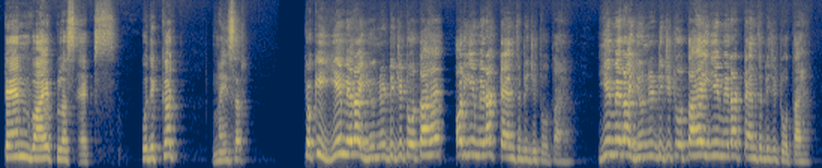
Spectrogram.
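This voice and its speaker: Here a man teaches an exam-prep maths class online and live, his voice very high-pitched with lively intonation. He is friendly and coaxing, quizzing the students nonstop with quick questions.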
